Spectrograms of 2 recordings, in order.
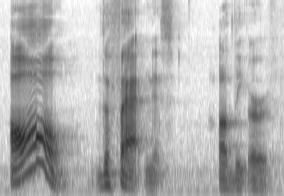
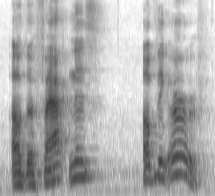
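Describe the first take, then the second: First: "All" loud and stretched out, the rest dropping away; stress on ALL. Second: Said in the usual way. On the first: Shown as a demonstration. Preacher hammering a word of the father's blessing, loud stress on "All". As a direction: hit "All" hard and hold it. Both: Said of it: "I emphasize all".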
